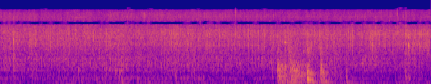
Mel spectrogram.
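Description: Boiled chicken pieces and sliced onions sizzling steadily in hot oil in a nonstick frying pan. A brief scrape of tongs comes about three seconds in as the pieces are turned.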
